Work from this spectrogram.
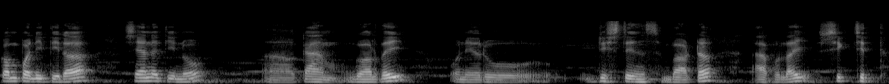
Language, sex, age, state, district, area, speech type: Nepali, male, 60+, West Bengal, Kalimpong, rural, spontaneous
